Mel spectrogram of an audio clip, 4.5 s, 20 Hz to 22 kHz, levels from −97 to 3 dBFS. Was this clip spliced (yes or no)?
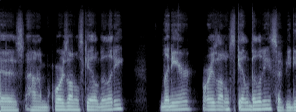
no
